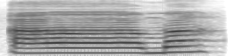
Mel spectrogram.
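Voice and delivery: आमा with both long a's stretched out slowly; drawn-out Qur'an reading. Shown as a demonstration. Teacher chanting a Qur'an word for the pupils, slowly. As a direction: chant आमा slowly, holding each vowel. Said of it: "मीम ज़बर मा".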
